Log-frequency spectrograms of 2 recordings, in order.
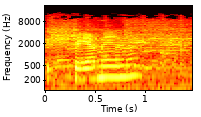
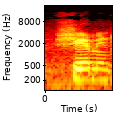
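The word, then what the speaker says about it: Xiamen: i are staying here um so we flew salmon it's spelled x x i a m e n and uh we have a layover in shaman china because we're going to thailand so our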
